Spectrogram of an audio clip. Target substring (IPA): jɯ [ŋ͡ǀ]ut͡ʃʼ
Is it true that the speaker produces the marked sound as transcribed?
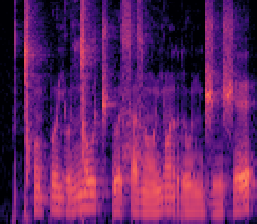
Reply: yes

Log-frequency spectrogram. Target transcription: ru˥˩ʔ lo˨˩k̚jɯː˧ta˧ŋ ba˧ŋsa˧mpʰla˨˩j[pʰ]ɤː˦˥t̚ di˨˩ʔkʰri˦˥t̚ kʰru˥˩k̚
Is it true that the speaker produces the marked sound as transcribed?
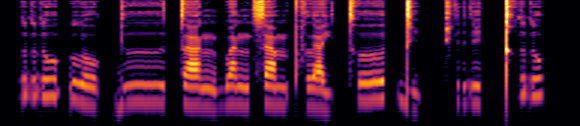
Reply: no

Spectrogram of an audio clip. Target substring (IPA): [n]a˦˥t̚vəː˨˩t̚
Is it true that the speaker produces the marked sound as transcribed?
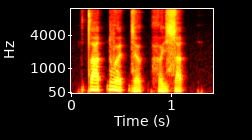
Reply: no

